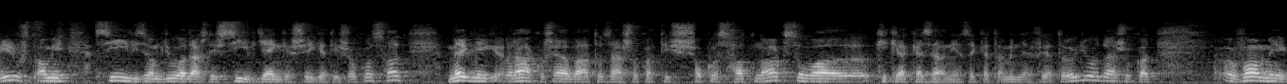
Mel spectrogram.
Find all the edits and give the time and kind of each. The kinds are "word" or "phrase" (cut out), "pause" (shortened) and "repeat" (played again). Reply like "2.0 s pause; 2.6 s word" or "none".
2.1 s word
